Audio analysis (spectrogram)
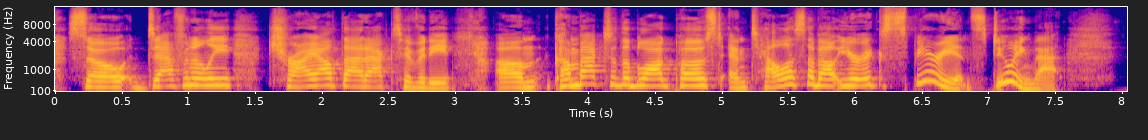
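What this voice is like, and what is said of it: Slightly hoarse voice. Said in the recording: “I did kind of lose my voice over the weekend, so I'm a little hoarse”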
